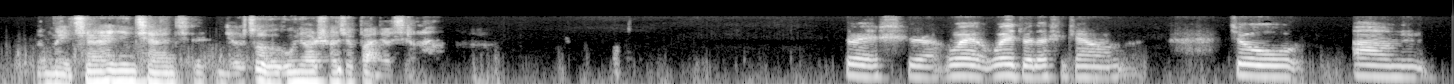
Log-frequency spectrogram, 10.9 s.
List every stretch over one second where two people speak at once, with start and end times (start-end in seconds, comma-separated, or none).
none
